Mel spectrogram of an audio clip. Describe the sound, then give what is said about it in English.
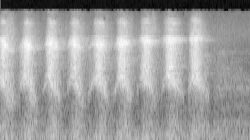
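A voice imitates an ultrasound fetal heartbeat with about nine quick, breathy whooshing pulses in a steady, rapid rhythm, fairly loud with nothing else around it. “which you think like has a train entered the room, and the nurse says, "Don't, don't be alarmed. It's it's their heart beating."”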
